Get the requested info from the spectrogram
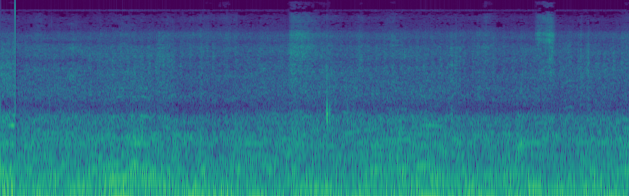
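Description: Steady low rumble of a moving road vehicle, heard from inside the cabin.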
